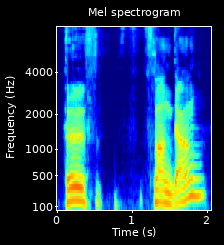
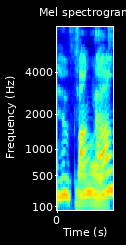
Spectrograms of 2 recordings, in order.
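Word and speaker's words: Hufanga: Hoof Flung Dung? No. Hoof. Melee Hufunga.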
